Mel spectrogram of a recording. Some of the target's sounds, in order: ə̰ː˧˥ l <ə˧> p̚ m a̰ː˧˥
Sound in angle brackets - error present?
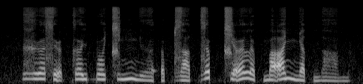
yes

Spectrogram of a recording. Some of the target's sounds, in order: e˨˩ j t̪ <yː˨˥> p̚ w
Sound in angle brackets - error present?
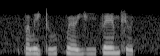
yes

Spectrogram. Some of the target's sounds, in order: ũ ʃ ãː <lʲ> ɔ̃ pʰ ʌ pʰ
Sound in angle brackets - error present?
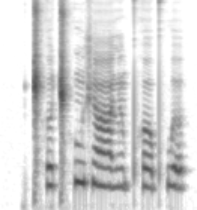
no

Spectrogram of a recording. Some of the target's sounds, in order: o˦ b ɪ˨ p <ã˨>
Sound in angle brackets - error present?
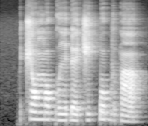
no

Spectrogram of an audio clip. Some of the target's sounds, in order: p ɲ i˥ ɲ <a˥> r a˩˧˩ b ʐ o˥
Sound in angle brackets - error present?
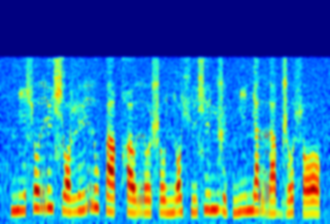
no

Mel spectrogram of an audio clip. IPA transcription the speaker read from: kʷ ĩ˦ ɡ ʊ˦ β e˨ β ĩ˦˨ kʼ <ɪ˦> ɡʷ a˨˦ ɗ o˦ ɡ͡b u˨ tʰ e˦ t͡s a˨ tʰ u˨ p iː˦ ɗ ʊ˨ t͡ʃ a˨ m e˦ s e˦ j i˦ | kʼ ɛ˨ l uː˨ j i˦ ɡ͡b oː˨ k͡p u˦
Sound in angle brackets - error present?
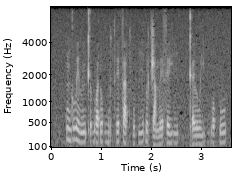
no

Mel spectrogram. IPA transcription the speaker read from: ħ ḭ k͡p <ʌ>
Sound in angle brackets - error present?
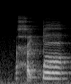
no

